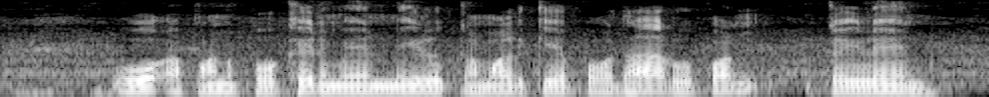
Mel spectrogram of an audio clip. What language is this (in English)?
Maithili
